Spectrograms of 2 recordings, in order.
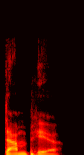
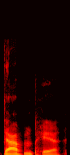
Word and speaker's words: Dhampir: Dampier. – What's that? – That's what he is, apparently. Dampier. It's like vampire without the E on the end, and instead of V, it's Dhampir.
